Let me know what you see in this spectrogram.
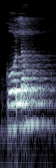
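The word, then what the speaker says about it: column: कॉलम, आपने सुना होगा किसी चीज का कोई भाग, कॉलम, कोई आप रजिस्टर होता है उसमें बनाते हैं कॉलम, है ना, तो इसमें भी देखो एन साइलेंट है।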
